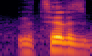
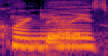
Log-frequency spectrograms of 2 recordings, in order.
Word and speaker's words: Cornelius: Matellis Bennett. Mhm. I'm just going back. Cornelius Bennett.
